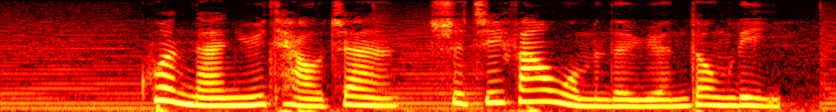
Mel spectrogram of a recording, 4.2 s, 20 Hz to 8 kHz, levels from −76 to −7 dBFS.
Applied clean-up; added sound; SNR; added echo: none; Organ; 20 dB; none.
